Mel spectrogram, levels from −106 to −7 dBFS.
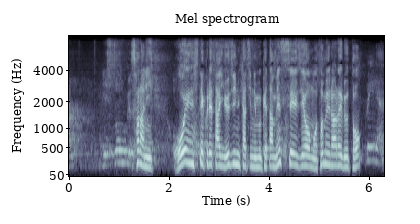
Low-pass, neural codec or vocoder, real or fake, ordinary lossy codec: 7.2 kHz; codec, 16 kHz, 4 kbps, X-Codec, WavLM features, trained on Multilingual LibriSpeech; fake; none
